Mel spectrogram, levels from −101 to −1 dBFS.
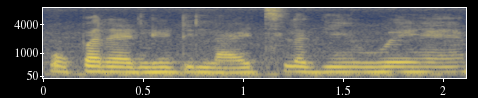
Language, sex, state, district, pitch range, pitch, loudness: Hindi, female, Chhattisgarh, Raipur, 170-180 Hz, 180 Hz, -17 LUFS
